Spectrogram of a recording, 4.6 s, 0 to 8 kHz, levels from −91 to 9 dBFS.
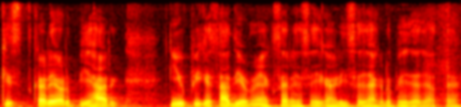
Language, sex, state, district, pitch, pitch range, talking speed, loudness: Hindi, male, Bihar, West Champaran, 115 Hz, 110-120 Hz, 155 wpm, -19 LUFS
